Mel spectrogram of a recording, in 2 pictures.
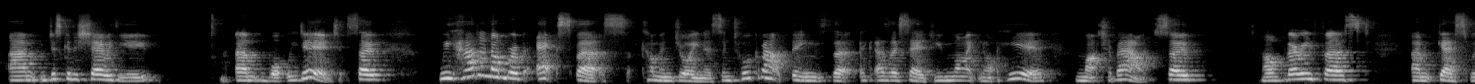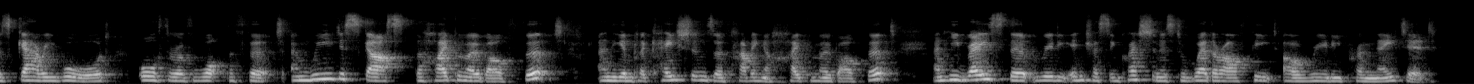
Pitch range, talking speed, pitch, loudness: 160-210 Hz, 165 wpm, 180 Hz, -22 LUFS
